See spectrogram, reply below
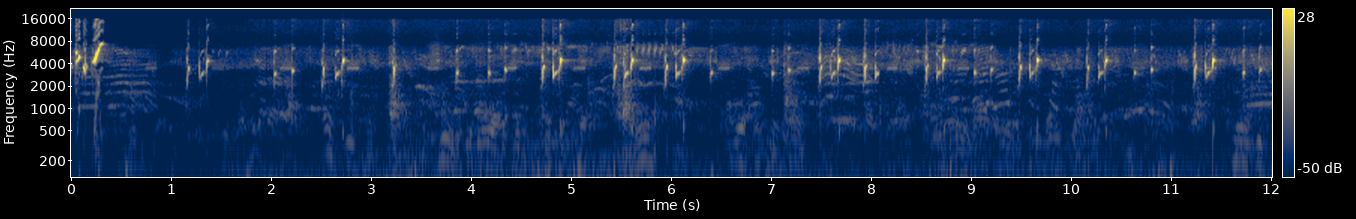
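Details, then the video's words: Male European goldfinch song meant to stimulate a female to mate: scattered sharp twittering chirps in loose bursts over twelve seconds, with quiet low background noise. "اقوى تغريد الحسون لتحفيز انثى الحسون"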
